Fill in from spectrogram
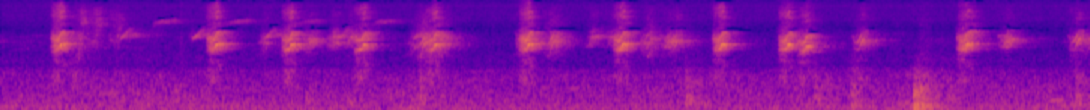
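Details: Newly fledged barn swallow chicks, first day out of the nest: regular high-pitched chirps, each a short buzzy note, repeating about twice per second, with faint low noise.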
